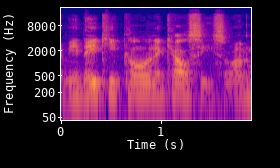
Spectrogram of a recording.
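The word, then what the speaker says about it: Kelce: Taylor Swift's box no he's probably in Travis Kelsey's box yeah but it's Travis Kel's box anyway go ahead and actually we've been mispronouncing his last name it's Kels it's Kelsey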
